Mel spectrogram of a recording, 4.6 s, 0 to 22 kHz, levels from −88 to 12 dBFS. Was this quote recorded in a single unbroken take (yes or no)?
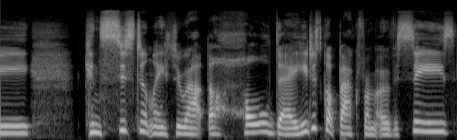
yes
